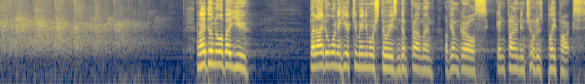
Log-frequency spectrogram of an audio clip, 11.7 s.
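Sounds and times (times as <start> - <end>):
audience applause: 0.0 - 3.3
speech: 3.9 - 5.0, 6.2 - 11.7.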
